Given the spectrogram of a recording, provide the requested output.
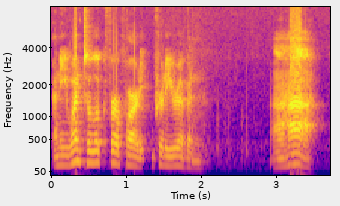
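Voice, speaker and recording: A man's voice: mid-range voice, moderate pace, poor audio. A man reading a story aloud expressively, dropping in muttered asides of his own. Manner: expressive, with emphatic character lines and muttered asides.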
